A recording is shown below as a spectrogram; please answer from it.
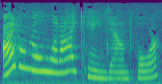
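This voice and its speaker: A woman's voice: extremely high pitch, wildly swooping pitch, measured pace, exaggerated voice. A female performer playing a perky, pouty little girl, the youngest daughter in a 1950s radio sitcom, whiny and childlike. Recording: dull, noisy 1950s radio recording.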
